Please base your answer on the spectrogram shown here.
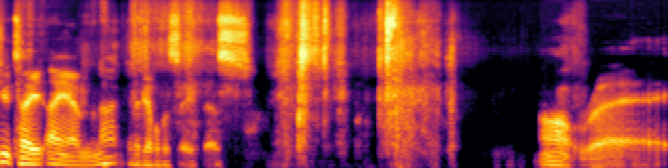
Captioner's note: bubblewrap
